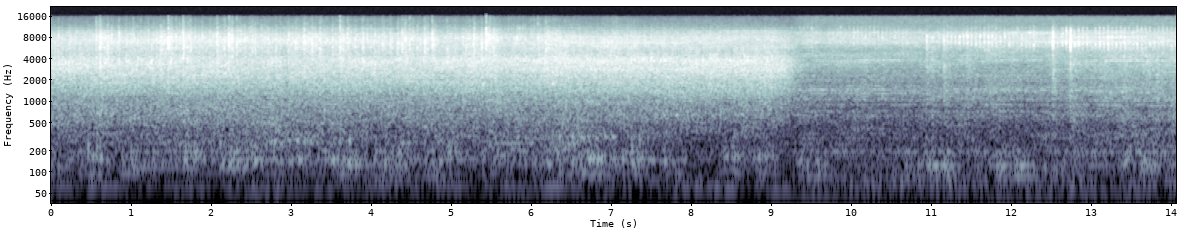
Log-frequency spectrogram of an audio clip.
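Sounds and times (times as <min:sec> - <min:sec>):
model train wheels rattling on rails: 0:00.0 - 0:09.1, 0:10.8 - 0:14.0.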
